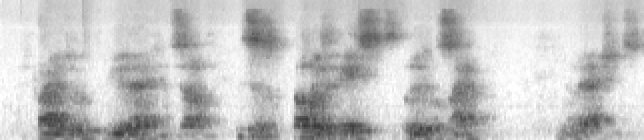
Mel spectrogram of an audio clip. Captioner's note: faintly speaking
